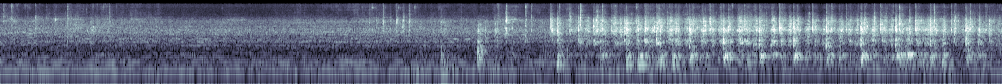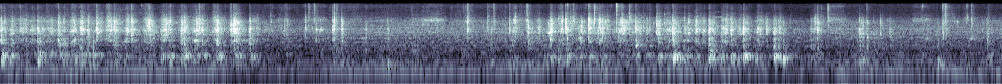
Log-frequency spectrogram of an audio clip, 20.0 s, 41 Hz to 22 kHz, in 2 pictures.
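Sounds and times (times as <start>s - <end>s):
plastic bucket scraping on tiled floor: 4.9s - 14.1s, 15.0s - 20.0s.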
